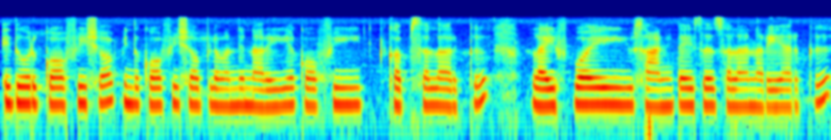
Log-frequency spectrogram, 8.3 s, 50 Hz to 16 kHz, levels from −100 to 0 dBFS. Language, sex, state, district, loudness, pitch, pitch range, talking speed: Tamil, female, Tamil Nadu, Nilgiris, -18 LUFS, 215 Hz, 205-225 Hz, 110 wpm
